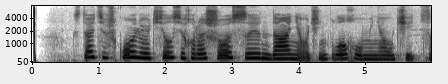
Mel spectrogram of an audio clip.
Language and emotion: Russian, sad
